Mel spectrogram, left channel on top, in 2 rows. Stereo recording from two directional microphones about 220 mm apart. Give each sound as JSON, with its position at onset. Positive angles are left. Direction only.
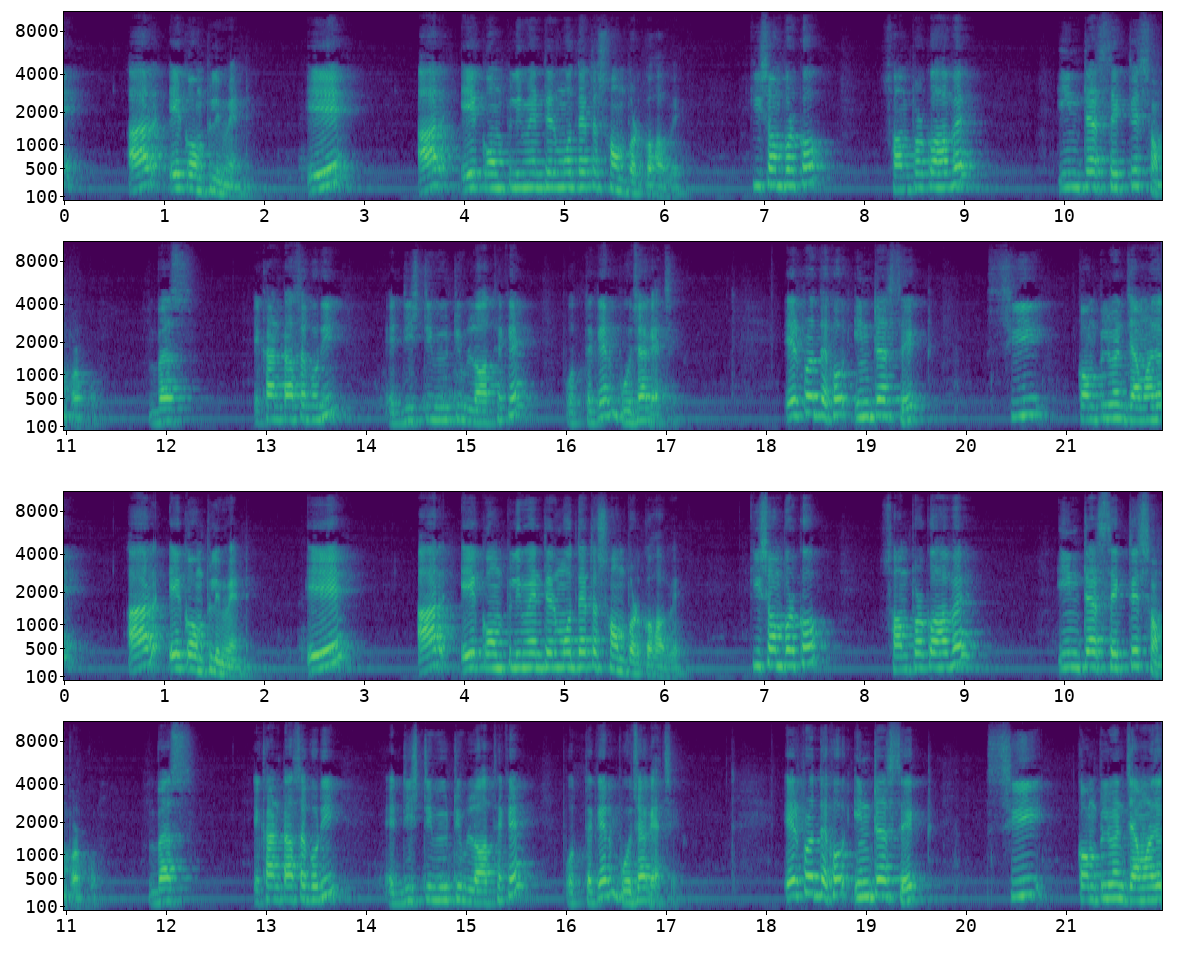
{"t": 0.6, "sound": "a man's voice", "side_deg": -45}
{"t": 12.9, "sound": "a man's voice", "side_deg": -45}
{"t": 18.2, "sound": "a man's voice", "side_deg": -45}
